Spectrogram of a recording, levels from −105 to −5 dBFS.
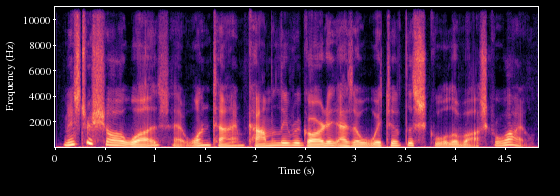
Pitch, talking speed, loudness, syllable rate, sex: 150 Hz, 210 wpm, -18 LUFS, 5.2 syllables/s, male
